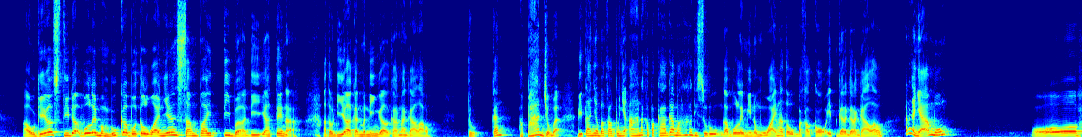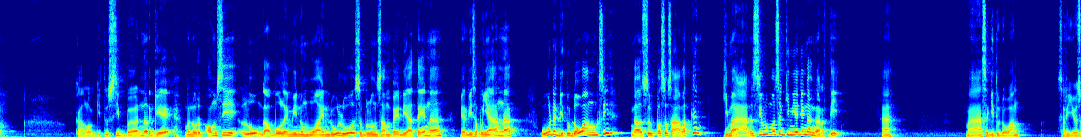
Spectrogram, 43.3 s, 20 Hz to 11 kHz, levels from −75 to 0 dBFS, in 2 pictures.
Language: Indonesian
